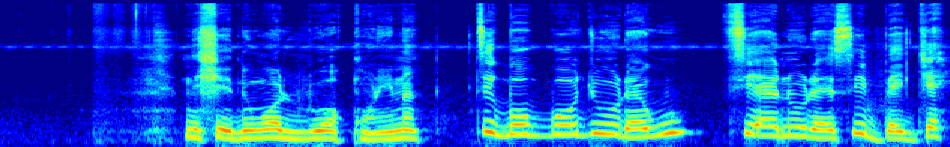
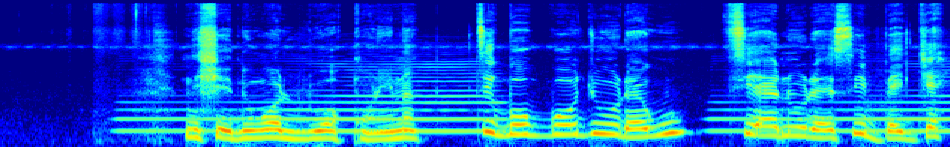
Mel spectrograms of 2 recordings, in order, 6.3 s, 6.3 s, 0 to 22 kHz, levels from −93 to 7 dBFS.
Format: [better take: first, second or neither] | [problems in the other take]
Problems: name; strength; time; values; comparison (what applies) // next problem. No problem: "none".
first | background sound (Wind instrument, woodwind instrument); 16 dB below the speech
